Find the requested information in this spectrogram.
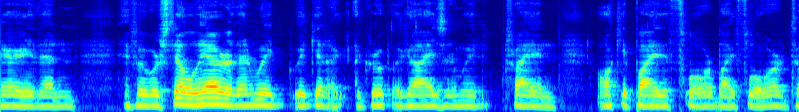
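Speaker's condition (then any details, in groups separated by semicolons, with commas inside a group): No condition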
